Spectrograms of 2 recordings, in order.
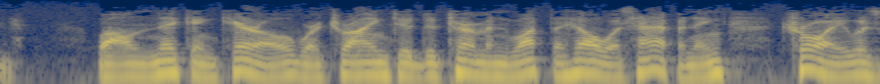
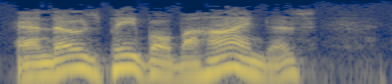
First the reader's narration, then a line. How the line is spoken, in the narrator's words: Troy said in a loud voice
